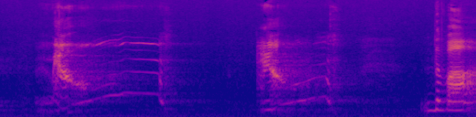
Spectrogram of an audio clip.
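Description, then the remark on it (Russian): Three drawn-out cat meows, each rising and bending in pitch, separated by short pauses, with the last one cut off at the end. “Эй ты, кошка, не худо бы тебе и со мной заключить договор.”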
